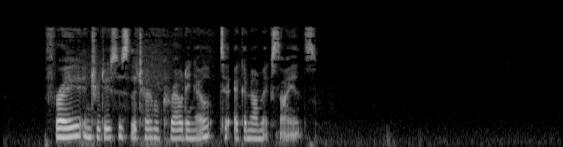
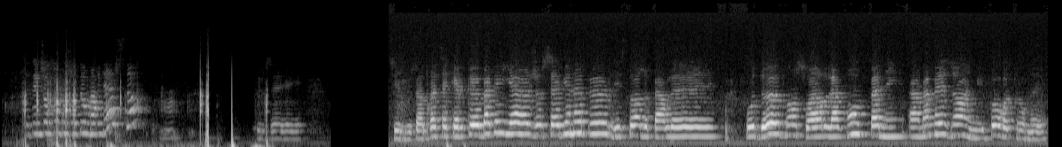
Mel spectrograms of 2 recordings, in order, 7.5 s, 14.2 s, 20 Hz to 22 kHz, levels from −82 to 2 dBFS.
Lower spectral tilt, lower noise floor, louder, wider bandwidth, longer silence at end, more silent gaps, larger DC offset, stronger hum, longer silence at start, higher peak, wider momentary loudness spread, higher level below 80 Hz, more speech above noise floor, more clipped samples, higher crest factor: second, -3 dB/octave vs -7.5 dB/octave; first, -68 dBFS vs -45 dBFS; second, -26 LUFS vs -20 LUFS; second, 11.5 kHz vs 16.5 kHz; first, 3.3 s vs 0.2 s; second, none vs 4.41-5.17 s; neither; neither; first, 0.6 s vs 0.3 s; about the same, -6 dBFS vs -4 dBFS; second, 12 LU vs 16 LU; second, -62 dBFS vs -40 dBFS; first, 42 dB vs 26 dB; neither; first, 22 dB vs 16 dB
